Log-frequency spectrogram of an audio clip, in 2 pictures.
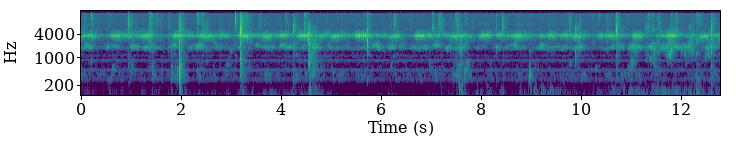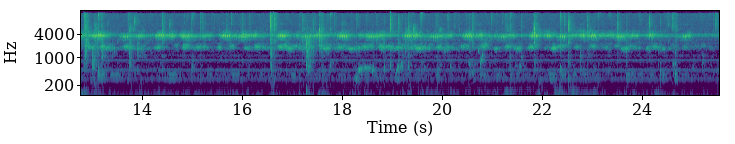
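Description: A chorus of frogs calling steadily in a dense, pulsing trill, with scattered sharp drips and ticks of rain and one louder tap about two seconds in.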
